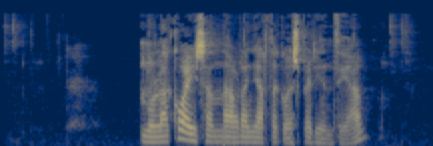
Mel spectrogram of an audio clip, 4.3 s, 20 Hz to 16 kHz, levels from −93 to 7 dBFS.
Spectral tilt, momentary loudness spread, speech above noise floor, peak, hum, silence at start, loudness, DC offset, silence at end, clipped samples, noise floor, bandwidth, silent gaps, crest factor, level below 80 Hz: -0.5 dB/octave; 19 LU; 51 dB; -2 dBFS; none; 0.1 s; -21 LUFS; under 0.1%; 0.7 s; under 0.1%; -76 dBFS; 12 kHz; none; 26 dB; -70 dBFS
